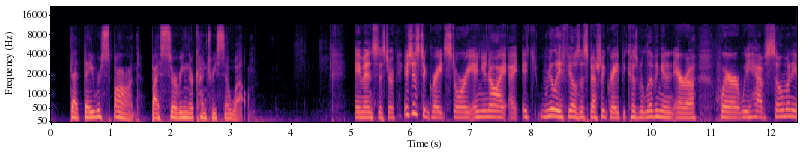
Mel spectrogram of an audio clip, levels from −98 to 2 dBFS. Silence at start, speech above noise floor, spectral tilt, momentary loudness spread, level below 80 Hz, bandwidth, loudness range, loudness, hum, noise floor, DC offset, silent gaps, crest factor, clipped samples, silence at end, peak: 0.35 s; 42 dB; -5 dB/octave; 8 LU; -56 dBFS; 11.5 kHz; 4 LU; -27 LUFS; none; -69 dBFS; under 0.1%; none; 20 dB; under 0.1%; 0 s; -8 dBFS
